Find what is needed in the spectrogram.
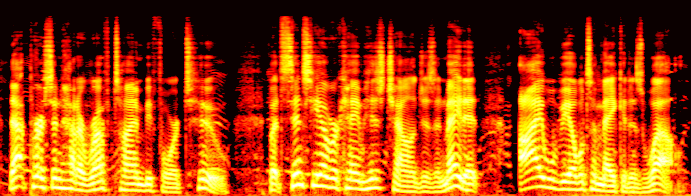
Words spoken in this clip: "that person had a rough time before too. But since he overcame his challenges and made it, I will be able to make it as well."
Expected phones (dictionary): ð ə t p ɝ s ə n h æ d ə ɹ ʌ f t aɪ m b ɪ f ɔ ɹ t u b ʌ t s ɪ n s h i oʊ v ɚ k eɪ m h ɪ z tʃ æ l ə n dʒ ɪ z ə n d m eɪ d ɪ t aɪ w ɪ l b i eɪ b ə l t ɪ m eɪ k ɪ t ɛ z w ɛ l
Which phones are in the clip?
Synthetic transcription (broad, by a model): ð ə t p ɝ s ə n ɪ d ə ɹ ʌ f t aɪ m b ɪ f ɔ ɹ t u b ʌ t s ɪ n s h i oʊ v ɚ k eɪ m ɪ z tʃ æ l ə n dʒ ɪ z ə n m eɪ d ɪ t aɪ w ɪ l b i eɪ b l t ɪ m eɪ k ɪ t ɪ z w ɛ l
